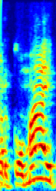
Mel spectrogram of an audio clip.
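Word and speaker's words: ἔρχομαι: la distingue de homay, en algunos diccionarios ponen como Ercomai, pero entiendo que correctamente es con el acento en la e.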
